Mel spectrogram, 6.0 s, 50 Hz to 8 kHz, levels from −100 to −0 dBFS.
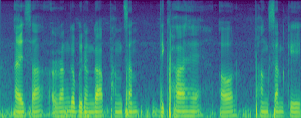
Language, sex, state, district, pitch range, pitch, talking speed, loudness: Hindi, male, Madhya Pradesh, Katni, 105-110 Hz, 110 Hz, 90 wpm, -19 LUFS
